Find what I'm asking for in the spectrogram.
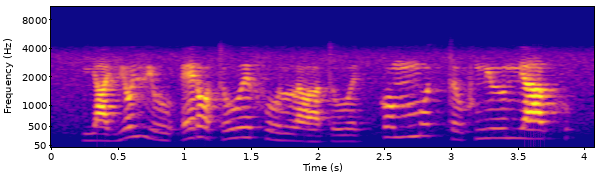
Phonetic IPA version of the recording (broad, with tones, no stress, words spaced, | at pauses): ja˩vʲo˥ vʲuː˩ʔe˦ ɾo˩tuː˥ɪ̯fu˨ lːʌː˩tuː˩ɪ̯kːo˥ mːu˥tːɯ˨xʷmʲɯː˦ mʲa˦xʷ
